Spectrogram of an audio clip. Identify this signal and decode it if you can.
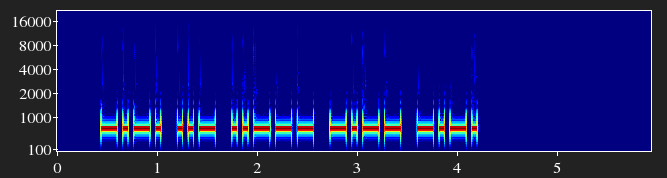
Morse code, heard as a keyed tone, about 22 wpm, 700 Hz. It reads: CU2YC
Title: DXCC-100 Call Signs - 5 Characters - Repeated 2x - 22wpm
